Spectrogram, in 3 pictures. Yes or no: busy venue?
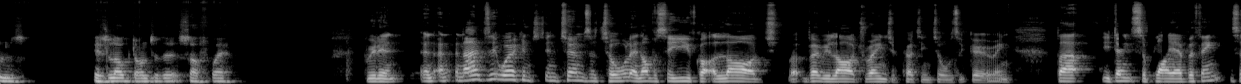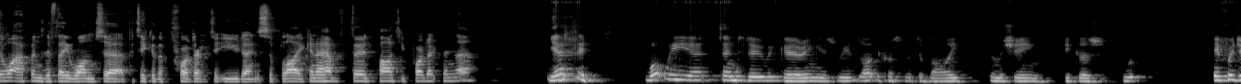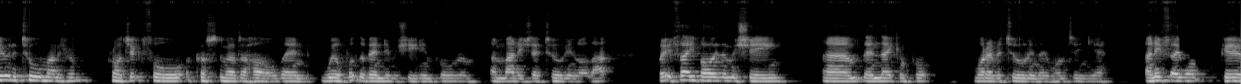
no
